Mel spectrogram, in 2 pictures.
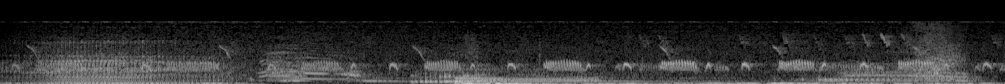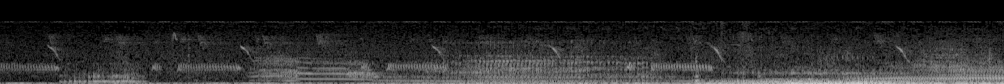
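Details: African elephant (Loxodonta africana) giving deep, harmonic rumbles and roar-like calls that swell and fade over twenty seconds, with repeated short mid-pitched bursts layered above and steady low background noise.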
